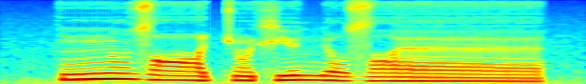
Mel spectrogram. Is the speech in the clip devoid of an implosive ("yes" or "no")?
yes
